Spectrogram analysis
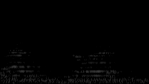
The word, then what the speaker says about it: ad valorem: To oppose the ad valorem, how do you pronounce that?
